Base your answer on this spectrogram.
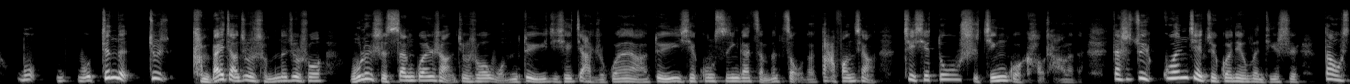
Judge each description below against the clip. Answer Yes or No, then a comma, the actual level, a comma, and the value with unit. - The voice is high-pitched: No, medium, 155 Hz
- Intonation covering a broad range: Yes, wide, 7.3 semitones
